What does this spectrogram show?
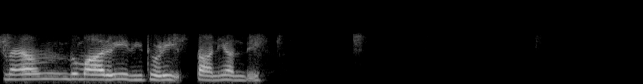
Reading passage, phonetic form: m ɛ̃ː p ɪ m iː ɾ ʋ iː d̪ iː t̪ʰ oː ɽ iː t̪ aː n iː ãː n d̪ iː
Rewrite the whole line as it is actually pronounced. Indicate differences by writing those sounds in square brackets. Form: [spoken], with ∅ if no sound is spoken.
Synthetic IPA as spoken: m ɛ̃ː [b] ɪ m [aː] ɾ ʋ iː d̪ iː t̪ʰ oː ɽ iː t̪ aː n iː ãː n d̪ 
